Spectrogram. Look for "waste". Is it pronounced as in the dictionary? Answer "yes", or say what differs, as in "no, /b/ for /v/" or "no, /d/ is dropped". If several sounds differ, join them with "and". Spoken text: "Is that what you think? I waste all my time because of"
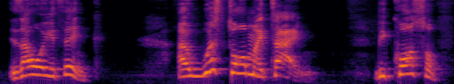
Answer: yes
